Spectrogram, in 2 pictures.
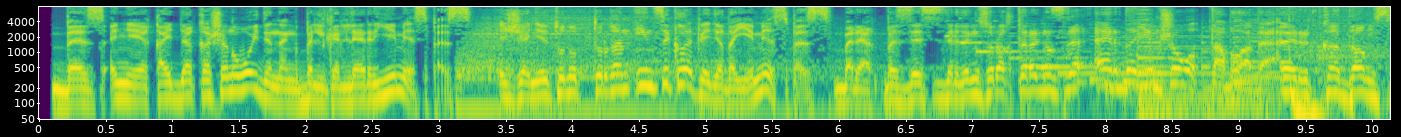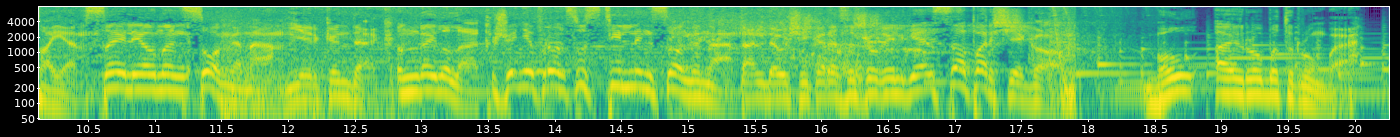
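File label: kazakh male commercial; voice demos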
